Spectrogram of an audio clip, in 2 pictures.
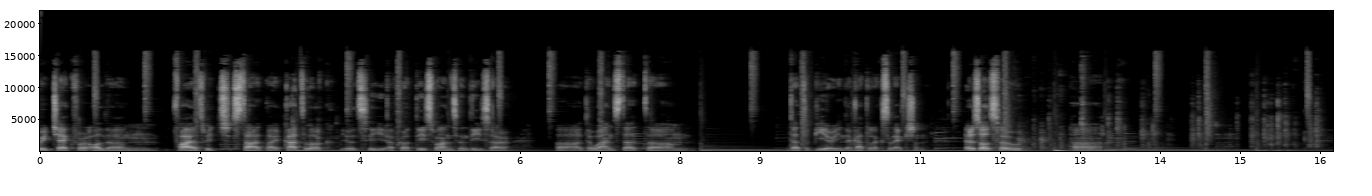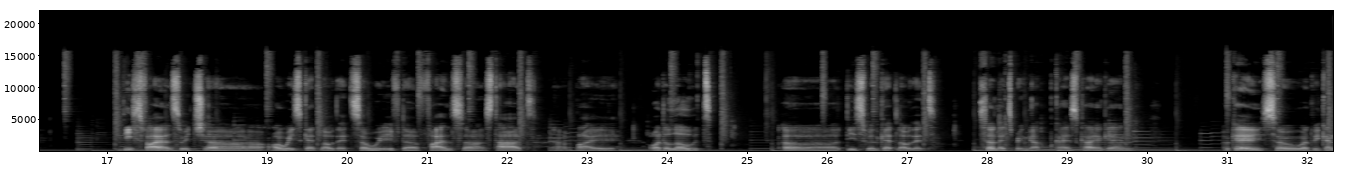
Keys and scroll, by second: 3.1 Return, 12.5-16.0 typing, 27.9 Left, 27.9 Return, 27.9 Up, 27.9 typing, 28.1 super+-.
